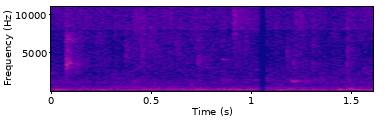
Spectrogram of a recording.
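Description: Water running steadily in a shower, a continuous close hiss of flowing spray with only a brief dip in the middle.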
